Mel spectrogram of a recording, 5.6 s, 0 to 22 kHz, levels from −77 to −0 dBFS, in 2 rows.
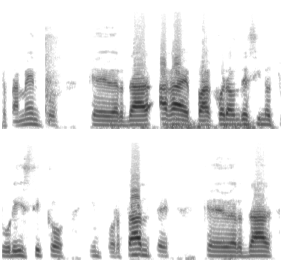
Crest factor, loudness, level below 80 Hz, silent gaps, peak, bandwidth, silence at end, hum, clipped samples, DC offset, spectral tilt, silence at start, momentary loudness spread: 16 dB; -24 LUFS; -48 dBFS; 0.78-0.86 s, 3.62-3.66 s, 4.74-4.81 s; -8 dBFS; 15.5 kHz; 0.1 s; none; under 0.1%; under 0.1%; -6 dB/octave; 0 s; 18 LU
